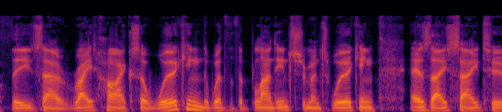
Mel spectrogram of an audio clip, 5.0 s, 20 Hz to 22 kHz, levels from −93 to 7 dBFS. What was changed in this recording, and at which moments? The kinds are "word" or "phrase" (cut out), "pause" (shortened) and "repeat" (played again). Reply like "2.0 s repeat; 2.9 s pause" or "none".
none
